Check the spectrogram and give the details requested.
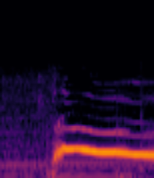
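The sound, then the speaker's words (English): A single long, eerie howl from a white shape in a dark hall swells in abruptly after a brief low murmur, then holds loud, its pitch sagging slowly downward without a break. “Boo! It howled.”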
